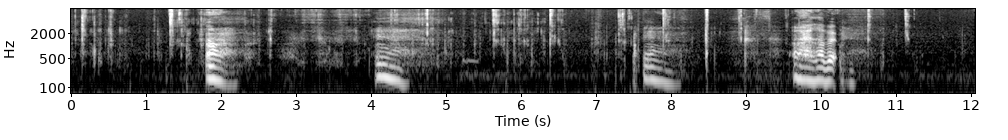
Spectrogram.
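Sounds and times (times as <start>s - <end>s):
person chewing with wet mouth clicks: 0.0s - 1.8s, 4.6s - 9.1s, 10.6s - 11.4s
person humming mmm: 4.0s - 4.8s, 7.6s - 8.2s.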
